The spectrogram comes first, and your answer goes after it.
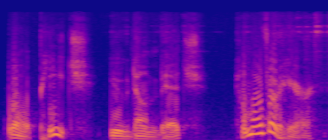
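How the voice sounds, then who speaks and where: A man talks at a fairly slow pace. He uses a put-on character voice. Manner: rude, insulting.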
